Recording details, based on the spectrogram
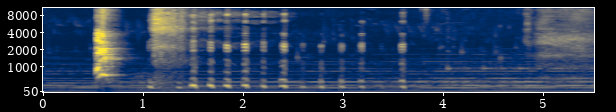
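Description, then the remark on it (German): A dog lets out a quick run of about a dozen short, sharp barks in a steady rhythm after a brief louder bark, barking and growling, with a low background hum. “Der Hund hat gebellt und geknurrt, die Katze hat geknurrt.”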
